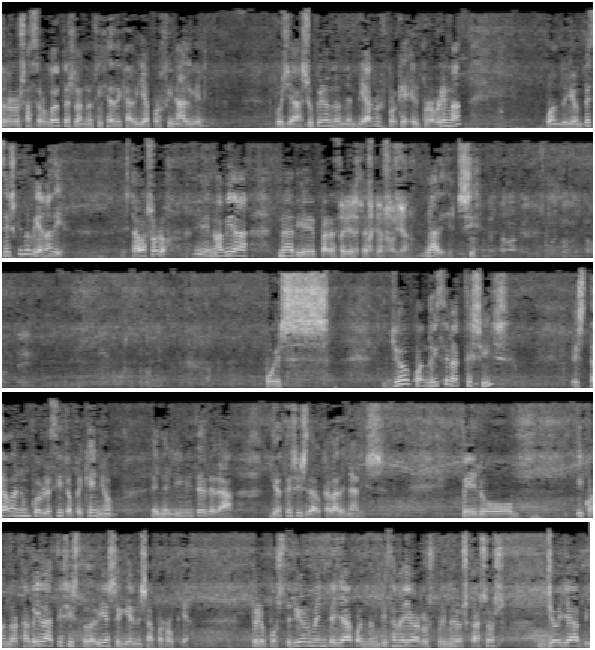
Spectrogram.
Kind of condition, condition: setting, outdoors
